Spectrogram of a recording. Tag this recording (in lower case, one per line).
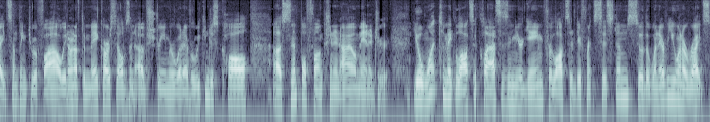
speech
